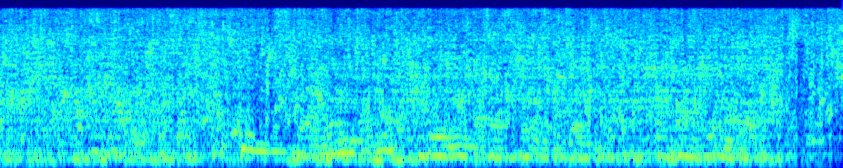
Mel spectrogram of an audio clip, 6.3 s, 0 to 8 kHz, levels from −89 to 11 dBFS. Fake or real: fake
